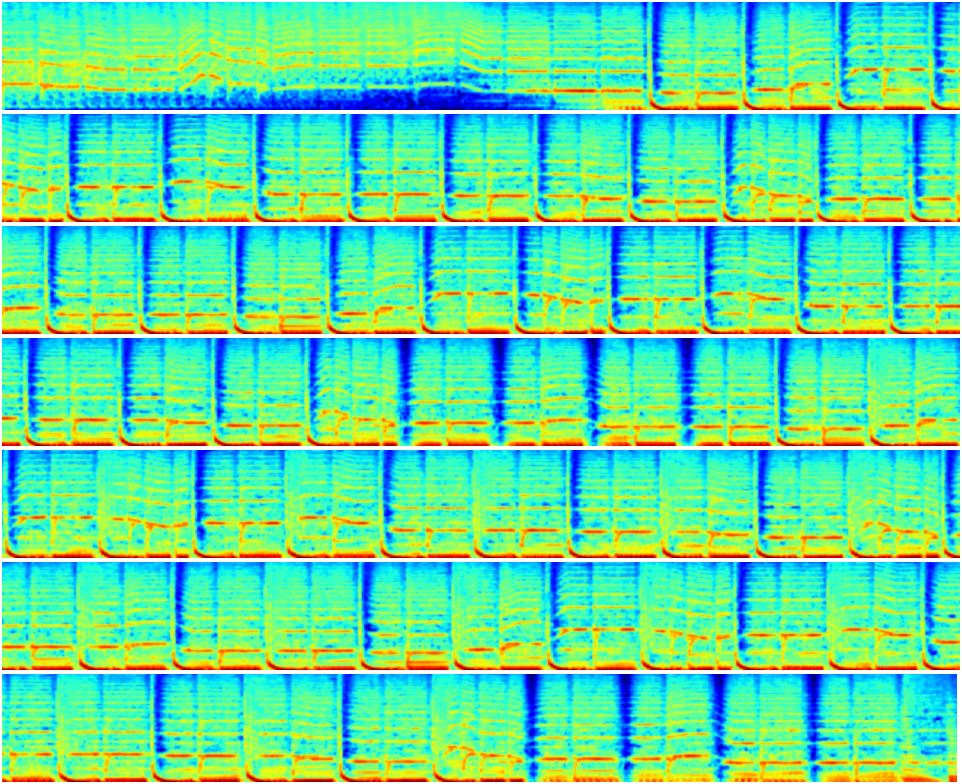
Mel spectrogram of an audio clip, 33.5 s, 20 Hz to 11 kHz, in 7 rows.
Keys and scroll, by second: 6.2 ctrl+g, 7.1 ctrl+j, 7.9 ctrl+e.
